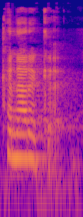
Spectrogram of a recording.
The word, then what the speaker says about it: Connecticut: Connecticut. Looks like Connect-i-cut, but we pronounce it Connecticut.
